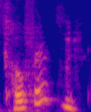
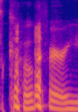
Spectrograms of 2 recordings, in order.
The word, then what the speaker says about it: Cofer: I always want to say Cofer, but it's Cofer. – It's Cofer. You got it.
